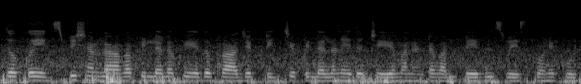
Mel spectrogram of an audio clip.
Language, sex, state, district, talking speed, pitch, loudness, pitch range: Telugu, female, Andhra Pradesh, Srikakulam, 145 wpm, 165 Hz, -29 LUFS, 115-170 Hz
